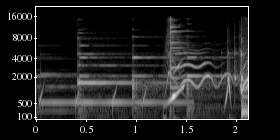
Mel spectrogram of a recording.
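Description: Children's music jingle of held tones with four short rising swoops, about three a second. Near the end comes a longer upward glide that wobbles up and down, like a cartoon boing effect.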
